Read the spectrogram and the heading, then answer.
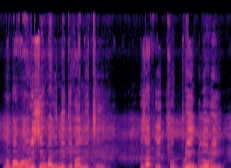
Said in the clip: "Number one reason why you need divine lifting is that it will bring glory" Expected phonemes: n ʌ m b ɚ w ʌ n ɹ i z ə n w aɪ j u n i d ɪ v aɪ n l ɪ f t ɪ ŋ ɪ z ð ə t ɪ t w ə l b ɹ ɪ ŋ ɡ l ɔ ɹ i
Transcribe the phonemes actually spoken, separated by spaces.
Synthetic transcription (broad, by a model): n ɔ m b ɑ w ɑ n ɹ i z ə n w aɪ j u n i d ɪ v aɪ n l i t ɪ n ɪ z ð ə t ɪ t w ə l b ɹ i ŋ ɡ l ɔ ɹ i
